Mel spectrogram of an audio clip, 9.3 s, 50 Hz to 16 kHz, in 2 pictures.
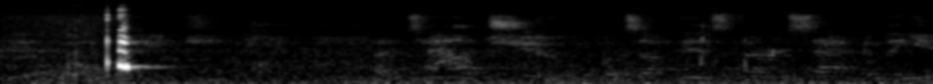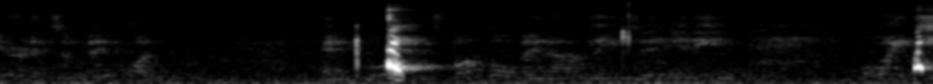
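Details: Hiccups recorded 2015-10-18: two sharp, abrupt vocal hics about six seconds apart in a quiet room.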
